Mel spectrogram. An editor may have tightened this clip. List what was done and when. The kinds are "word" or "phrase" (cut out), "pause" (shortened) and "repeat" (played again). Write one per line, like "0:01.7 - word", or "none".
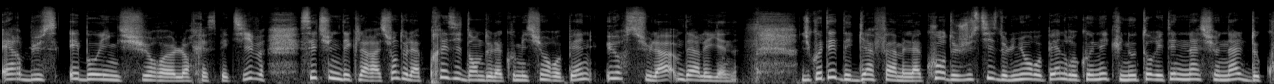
0:01.9 - phrase
0:06.8 - word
